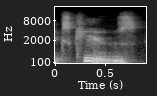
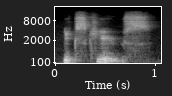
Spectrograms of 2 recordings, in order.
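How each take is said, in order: First: The final sound is a voiced z. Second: The final sound is a voiceless s. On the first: It is a verb. "if it's a verb, we use a voiced Z" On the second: It is a noun. "if it's a noun or an adjective, we use the voiceless S"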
